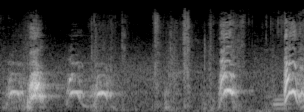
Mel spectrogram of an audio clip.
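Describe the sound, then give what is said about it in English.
A dog at a house barks several times in short, uneven bursts, fairly loud, with brief pauses between yaps and a couple of softer whiny sounds in between. “Yes, hello, dog.”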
